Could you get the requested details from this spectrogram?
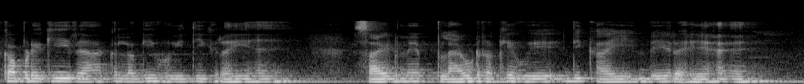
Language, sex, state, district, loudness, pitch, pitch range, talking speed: Hindi, male, Maharashtra, Gondia, -17 LUFS, 135 Hz, 130-135 Hz, 125 wpm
